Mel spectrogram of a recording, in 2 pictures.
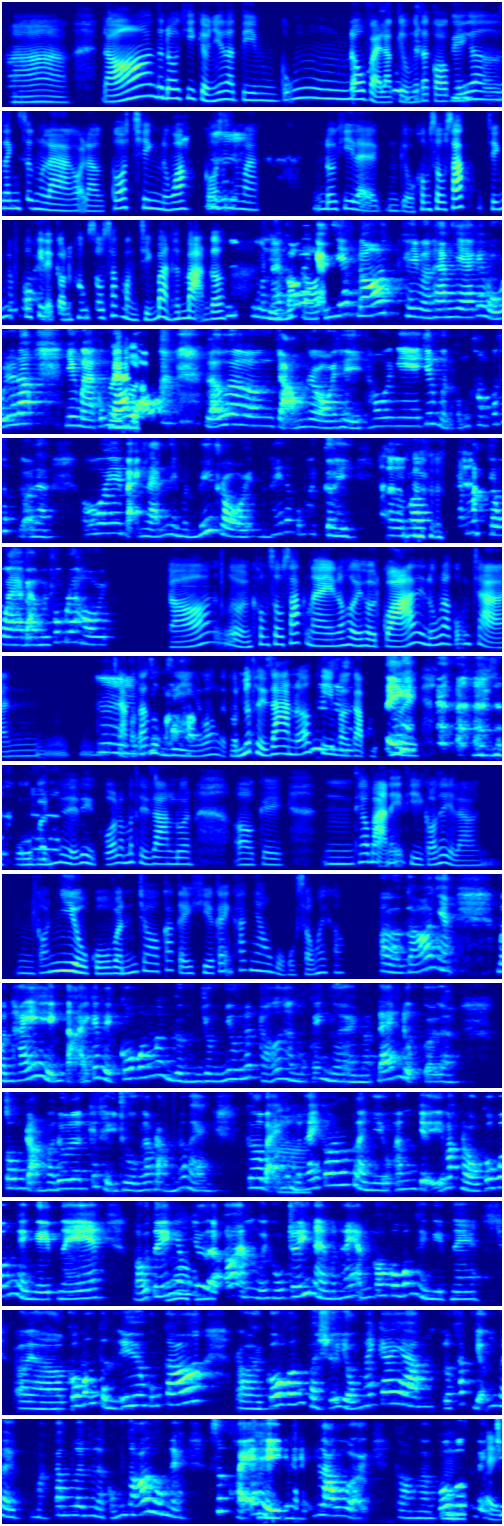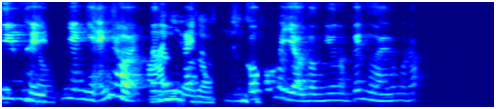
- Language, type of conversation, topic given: Vietnamese, podcast, Bạn thường tìm cố vấn ở đâu ngoài nơi làm việc?
- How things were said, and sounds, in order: static; distorted speech; chuckle; in English: "coaching"; in English: "Coach"; other background noise; chuckle; laugh; tapping; laughing while speaking: "Ừm, kiếm tiền"; laugh; laughing while speaking: "người"; laughing while speaking: "rồi"; chuckle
